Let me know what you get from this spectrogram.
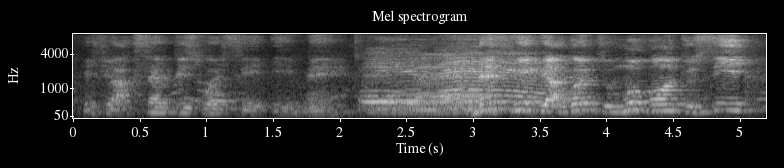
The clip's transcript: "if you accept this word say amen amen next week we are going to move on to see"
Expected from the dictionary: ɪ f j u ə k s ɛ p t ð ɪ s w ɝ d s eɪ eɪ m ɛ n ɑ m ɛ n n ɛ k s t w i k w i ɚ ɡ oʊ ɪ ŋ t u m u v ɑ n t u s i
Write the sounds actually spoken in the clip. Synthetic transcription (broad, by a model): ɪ f j u ə k s ɛ p t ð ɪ s w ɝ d s eɪ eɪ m m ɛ n n ɛ k s t w i k w i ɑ ɡ oʊ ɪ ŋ t u m u v ɑ n t u s i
